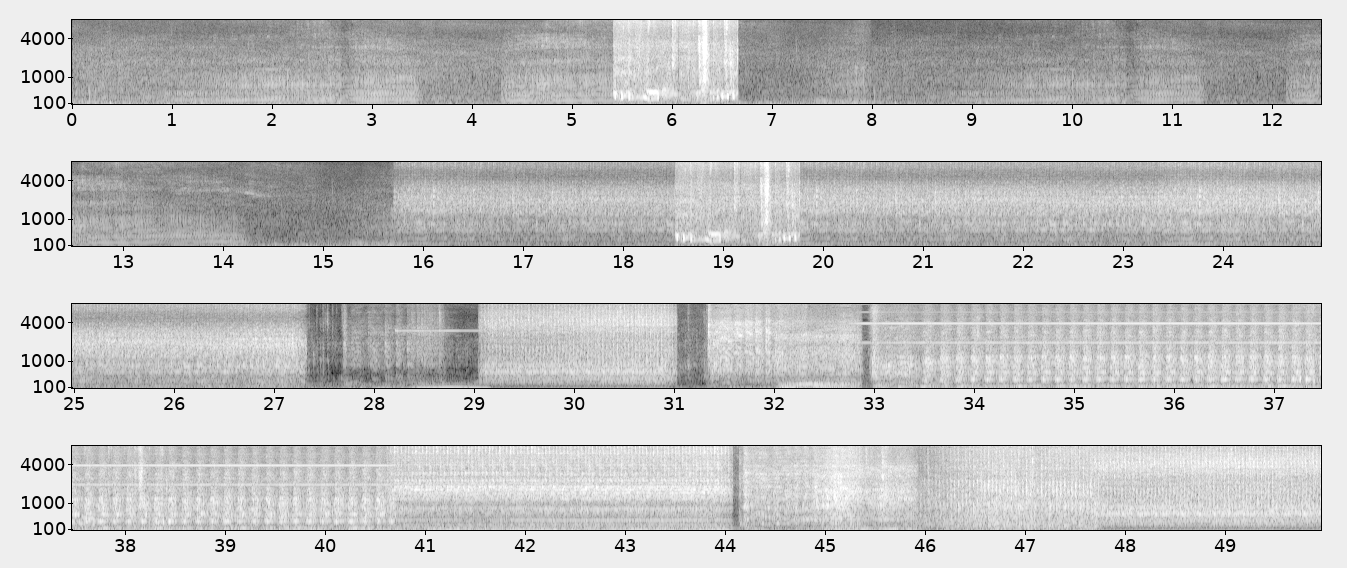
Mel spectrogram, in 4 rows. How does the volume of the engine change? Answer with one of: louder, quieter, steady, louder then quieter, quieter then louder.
louder.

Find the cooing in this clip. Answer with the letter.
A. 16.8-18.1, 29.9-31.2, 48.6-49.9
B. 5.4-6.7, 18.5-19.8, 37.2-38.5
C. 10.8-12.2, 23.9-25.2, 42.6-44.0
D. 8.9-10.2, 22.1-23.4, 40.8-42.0
B.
